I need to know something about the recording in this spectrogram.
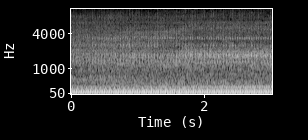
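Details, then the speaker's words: Audi A4 B7 2.0 turbo, 107K miles, after replacing spark plugs and coil packs for misfiring and sputtering from a bad coil: deep, even idle pulse about three and a half beats a second, no skips or shakes; normal idle. "All right, fingers crossed. Sounds much better. That's how it's supposed to sound."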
